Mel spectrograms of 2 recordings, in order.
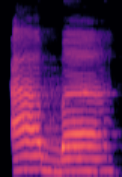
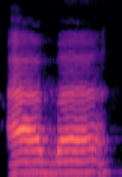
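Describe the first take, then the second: First: The word is said on a high, raised pitch. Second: The word is said on a middle pitch. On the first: "kolom pertama dibaca naik" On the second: "kolom kedua dibaca sedang"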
